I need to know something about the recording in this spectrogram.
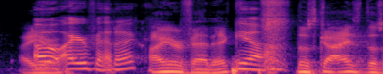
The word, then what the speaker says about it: ayurvedic: the IRS how do you say that word ayuretic oh ayurvedic ayurvedic yeah those guys those ayurvedic dudes with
